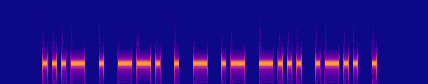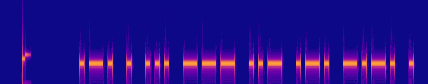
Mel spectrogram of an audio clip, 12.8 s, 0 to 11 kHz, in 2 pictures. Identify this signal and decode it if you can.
Morse code, heard as a keyed tone, about 17 wpm, 700 Hz. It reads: VEGETABLE RESOURCE
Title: Sentences from Top 1300 Words - New Word Drill Alt - 17wpm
